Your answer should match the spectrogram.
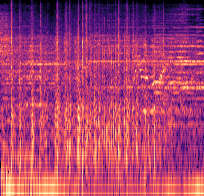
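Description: Fireworks crackling and popping in a rapid dense flurry over loud music, the crackle dying away near the end.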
